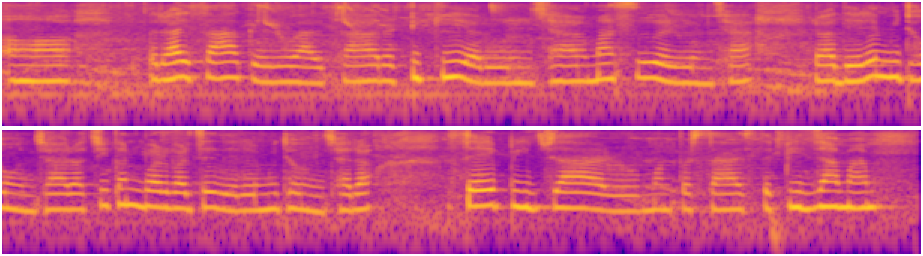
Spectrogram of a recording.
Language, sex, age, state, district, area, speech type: Nepali, female, 18-30, West Bengal, Alipurduar, urban, spontaneous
